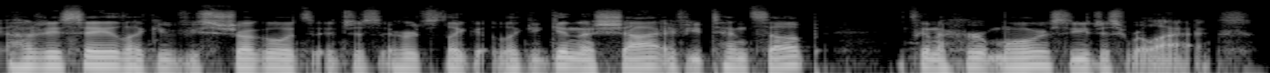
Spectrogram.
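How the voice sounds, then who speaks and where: Gravelly man in natural unscripted chat. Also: medium pitch, level tone, fairly quick, darkish tone, dry recording, studio quality. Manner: rambling, self-deprecating, profane. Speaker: podcast co-host.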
